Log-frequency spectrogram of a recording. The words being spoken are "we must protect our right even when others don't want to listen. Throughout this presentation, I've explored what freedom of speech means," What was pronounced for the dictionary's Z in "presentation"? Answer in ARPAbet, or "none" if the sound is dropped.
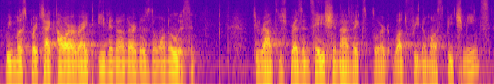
Z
